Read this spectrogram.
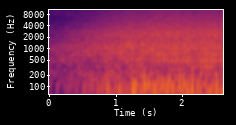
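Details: Usha pedestal fan after condenser replacement, run through a series test lamp: soft rush of air builds smoothly to full speed and holds even; the failed condenser had caused a humming sound at the motor.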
